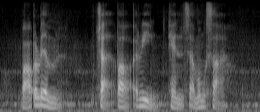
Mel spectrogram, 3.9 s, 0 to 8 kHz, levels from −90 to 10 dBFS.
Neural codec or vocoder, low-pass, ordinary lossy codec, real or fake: autoencoder, 22.05 kHz, a latent of 192 numbers a frame, VITS, trained on many speakers; 7.2 kHz; none; fake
